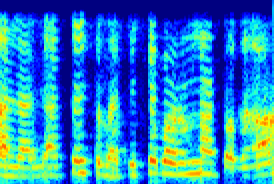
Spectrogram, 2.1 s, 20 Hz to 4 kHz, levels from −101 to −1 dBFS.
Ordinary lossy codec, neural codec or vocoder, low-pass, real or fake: none; codec, 44.1 kHz, 3.4 kbps, Pupu-Codec; 3.6 kHz; fake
